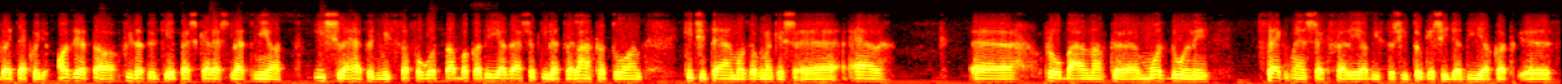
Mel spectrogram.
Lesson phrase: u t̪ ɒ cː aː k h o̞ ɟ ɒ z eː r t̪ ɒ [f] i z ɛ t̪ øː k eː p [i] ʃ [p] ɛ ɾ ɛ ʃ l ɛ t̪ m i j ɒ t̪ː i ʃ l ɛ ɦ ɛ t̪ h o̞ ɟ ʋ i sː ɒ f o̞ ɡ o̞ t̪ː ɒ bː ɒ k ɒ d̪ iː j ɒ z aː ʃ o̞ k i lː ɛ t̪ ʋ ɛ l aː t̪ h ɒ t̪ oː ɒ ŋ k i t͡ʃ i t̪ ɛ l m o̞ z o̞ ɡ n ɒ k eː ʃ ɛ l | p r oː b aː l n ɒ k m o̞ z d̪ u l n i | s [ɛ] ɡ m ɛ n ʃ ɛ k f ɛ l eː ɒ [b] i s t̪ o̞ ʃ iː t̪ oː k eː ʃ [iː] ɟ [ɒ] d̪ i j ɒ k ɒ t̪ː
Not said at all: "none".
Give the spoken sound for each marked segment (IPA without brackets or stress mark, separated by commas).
f, ɛ, k, ɛ, b, iː, ɒ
